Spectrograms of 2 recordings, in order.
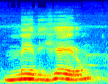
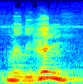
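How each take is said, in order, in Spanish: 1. El verbo se pronuncia completo, en tres sílabas. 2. El verbo se contrae a dos sílabas.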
